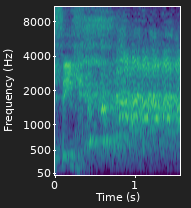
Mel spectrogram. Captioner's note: audience laughing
